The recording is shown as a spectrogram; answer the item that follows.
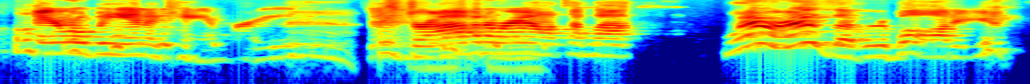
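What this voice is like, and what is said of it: Bad impression of a celebrity singer. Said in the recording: “worst Cher impression ever in the whole life”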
